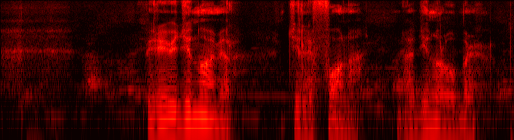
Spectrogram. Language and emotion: Russian, neutral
